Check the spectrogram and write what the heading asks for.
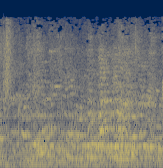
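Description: Indistinct chatter of many people talking at once in a room, no single voice standing out.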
